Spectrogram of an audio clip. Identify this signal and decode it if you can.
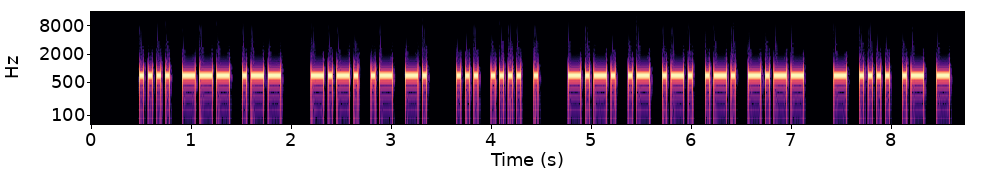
Morse code, heard as a keyed tone, about 28 wpm, 700 Hz. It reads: HOW CAN SHE CARRY THAT
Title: Sentences from Top 1000 Words - Review Part 3 - 28wpm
